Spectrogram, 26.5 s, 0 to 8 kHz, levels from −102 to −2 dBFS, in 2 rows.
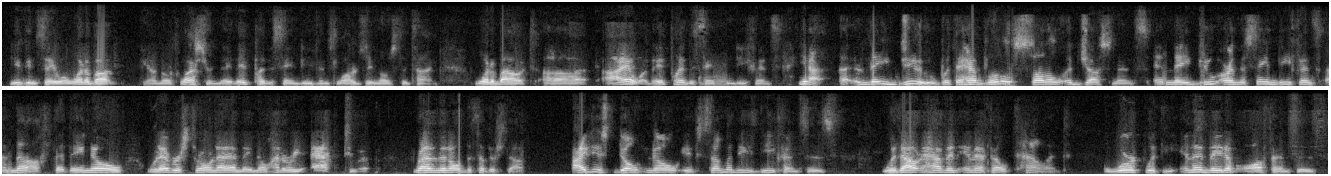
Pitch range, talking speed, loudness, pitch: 140-185 Hz, 190 wpm, -18 LUFS, 160 Hz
